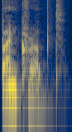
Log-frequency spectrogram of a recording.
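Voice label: "bankrupt", British English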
